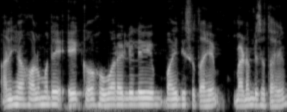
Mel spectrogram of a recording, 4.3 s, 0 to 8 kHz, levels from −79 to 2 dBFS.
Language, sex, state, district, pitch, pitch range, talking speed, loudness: Marathi, male, Maharashtra, Solapur, 125 Hz, 115-130 Hz, 180 wpm, -16 LUFS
